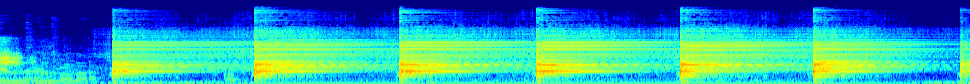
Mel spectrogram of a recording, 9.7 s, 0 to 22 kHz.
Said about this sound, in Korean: 때마침 와인바 벽에 걸린 오래된 괴종벽 시계가 12시를 알린다.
